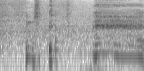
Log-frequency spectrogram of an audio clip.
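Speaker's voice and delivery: high, squeaky laugh. Real, not acted. Reader sorry for the bad accent, high laugh.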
